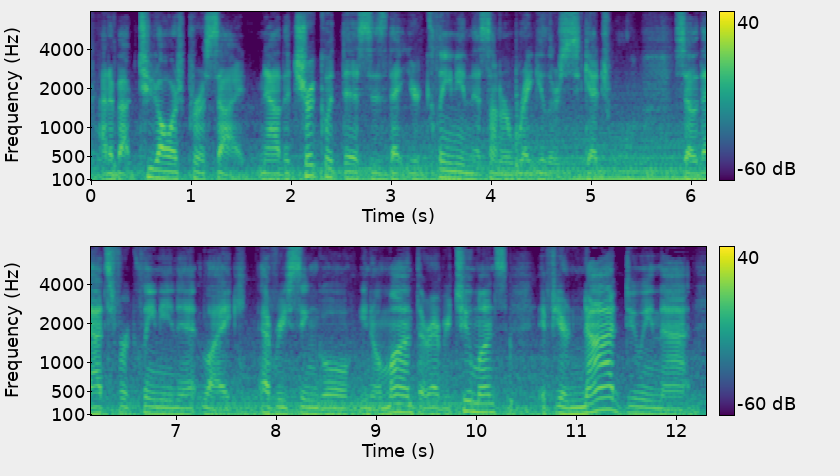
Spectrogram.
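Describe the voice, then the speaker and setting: Loud background noise sits behind a man speaking at a moderate pace, with a dry sound and no echo. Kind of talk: casual vlog chat. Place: car. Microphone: phone near.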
